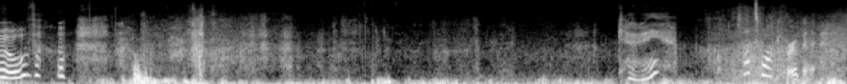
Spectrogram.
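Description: Footsteps crunch over stones and sand.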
